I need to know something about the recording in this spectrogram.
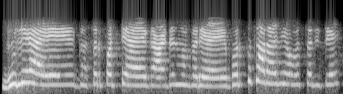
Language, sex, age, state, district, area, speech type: Marathi, female, 30-45, Maharashtra, Thane, urban, conversation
